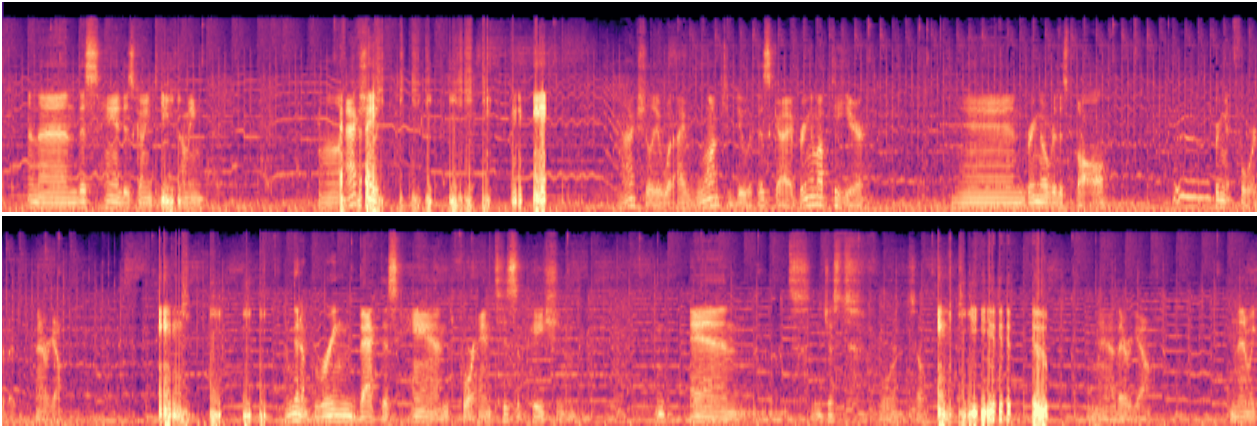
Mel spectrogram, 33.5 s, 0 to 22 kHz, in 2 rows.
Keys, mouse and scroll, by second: 0.7-2.1 right drag, 2.1 click, 4.4-7.4 drag, 9.0-11.6 drag, 12.4 right click, 13.3-14.8 drag, 16.4-17.5 drag, 18.8-20.4 drag, 21.5 right click, 24.3 click, 26.8-28.2 drag, 29.1-31.0 drag, 32.9-33.4 drag.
